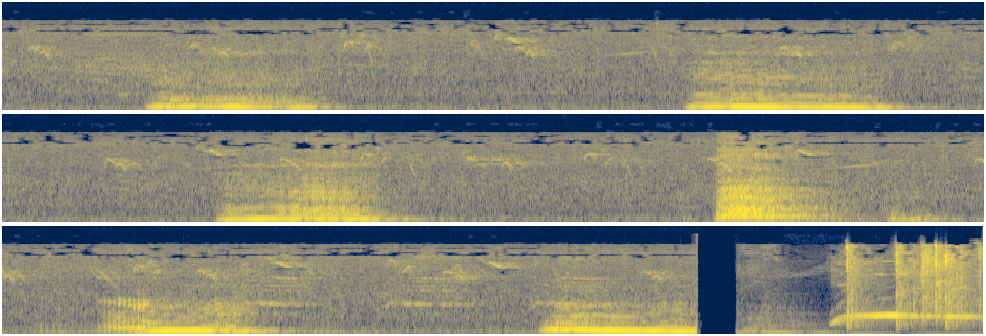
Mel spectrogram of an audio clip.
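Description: Lion roaring: a series of six deep, pitched calls, each about a second long and coming every two seconds or so, cut off suddenly just before the end.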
